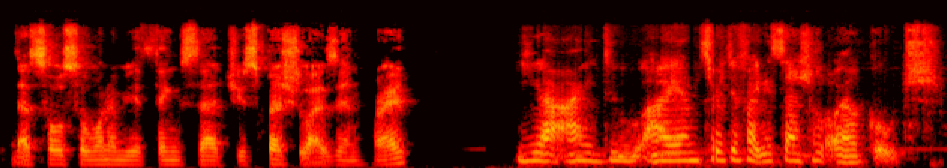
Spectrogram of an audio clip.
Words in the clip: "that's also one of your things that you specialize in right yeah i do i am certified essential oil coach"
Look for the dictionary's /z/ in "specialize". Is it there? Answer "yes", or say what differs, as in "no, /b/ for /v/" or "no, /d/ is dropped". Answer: yes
